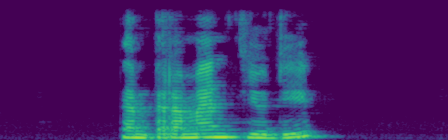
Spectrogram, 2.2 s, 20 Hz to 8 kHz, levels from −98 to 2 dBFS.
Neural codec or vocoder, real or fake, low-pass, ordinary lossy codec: none; real; 7.2 kHz; none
